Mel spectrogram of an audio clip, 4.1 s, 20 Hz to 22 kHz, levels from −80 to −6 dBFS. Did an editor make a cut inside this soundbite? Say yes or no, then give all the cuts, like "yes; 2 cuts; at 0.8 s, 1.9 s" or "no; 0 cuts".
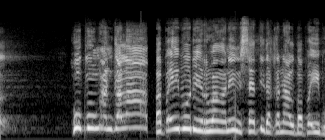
yes; 1 cut; at 1.8 s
